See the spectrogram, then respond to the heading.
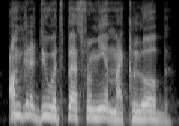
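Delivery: put-on actor's American accent slipping on the word "club". Imitating an actor playing a biker whose American accent slips on "club". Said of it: "listen to Charlie Hunnam".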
